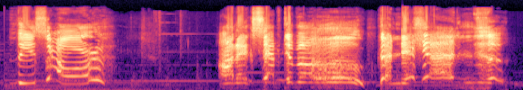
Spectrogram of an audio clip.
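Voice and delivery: very high, shrill, raw cartoon scream. Speaker explains an impression he no longer does, then does it; Lemongrab impression. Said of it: "used to be Lemon Grab from Adventure Time".

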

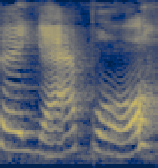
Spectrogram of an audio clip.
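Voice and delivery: loud, babyish put-on baby talk voice. Voicing what the baby might be saying: imitating baby talk. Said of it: "in baby talk".

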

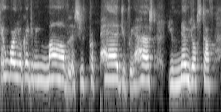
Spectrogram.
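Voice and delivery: upbeat, rah-rah cheerleader-style encouraging voice. Acting out an encouraging inner voice before speaking: cheerleader voice. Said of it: "it's a real cheerleader".

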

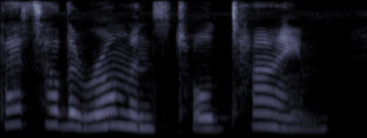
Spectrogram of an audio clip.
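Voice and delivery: plain reading voice

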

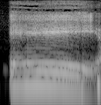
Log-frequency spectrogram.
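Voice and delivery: put-on big booming voice. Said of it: "a big booming voice".

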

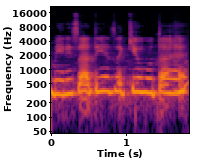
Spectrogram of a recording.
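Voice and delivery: weeping while speaking. [name], upset that she no longer wants her new bag, complains while crying. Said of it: "रिया क्यों रो रही है".

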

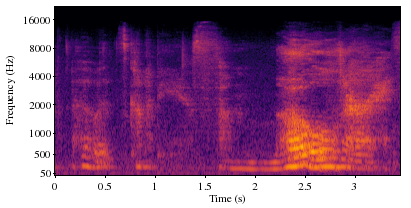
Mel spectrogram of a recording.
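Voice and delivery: low, slow teasing whisper.

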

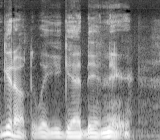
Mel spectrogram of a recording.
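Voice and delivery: mock muttering under the breath. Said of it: "And he was under his breath".

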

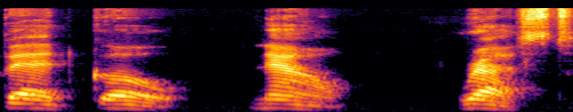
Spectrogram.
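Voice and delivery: very low, slow, deliberate, curt one-word delivery. Imitating a leathery-skinned monosyllabic figure who orders rest: imitating curt one-word commands. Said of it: "monosyllabic character that would tell you".

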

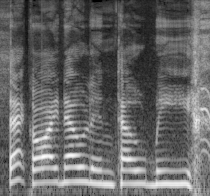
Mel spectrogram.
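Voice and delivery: attempted British accent. Voicing a character for the group, attempting a British accent. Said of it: "I'll try my best at a British accent".

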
